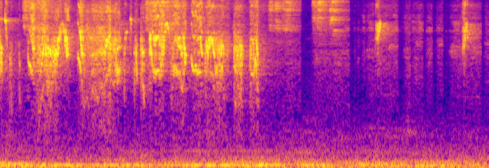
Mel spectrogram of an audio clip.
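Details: Little spiderhunter (sogon) delivering a busy stream of high, thin twittering notes for about three seconds, then a few isolated sharp chips after a short lull; soft low hum throughout.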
